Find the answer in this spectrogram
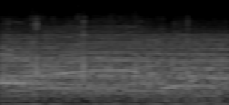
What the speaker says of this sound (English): As soon as the crack of the bat happened, the crowd erupted.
